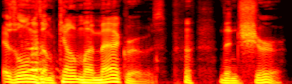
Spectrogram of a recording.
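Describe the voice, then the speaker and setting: A man playing an easygoing, deadpan ghost hunter in an audio drama. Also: deep voice, slow, no room sound, clean studio sound. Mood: easygoing, dry.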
